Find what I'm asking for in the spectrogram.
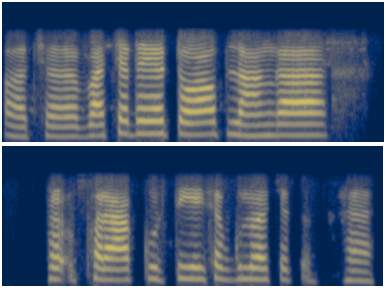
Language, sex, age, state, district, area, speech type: Bengali, female, 30-45, West Bengal, Hooghly, urban, conversation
